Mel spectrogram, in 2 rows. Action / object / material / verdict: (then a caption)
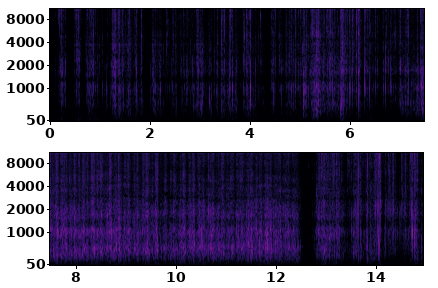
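scrape / plastic bag of popcorn kernels / plastic / none. Long red nails crinkle and scratch a small clear plastic bag full of popcorn kernels while it is held and moved about. Crisp, bright rustling and scratching comes in quick, uneven bursts with short gaps. A denser, steady crinkling runs from about 7.5 to 12.5 seconds, then breaks off briefly before the scratching resumes.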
